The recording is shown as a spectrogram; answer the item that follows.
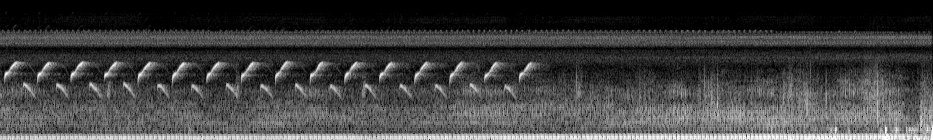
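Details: Northern Cardinal, a bright red male, on a late-summer rail trail in Gypsum Mine Tract, Haldimand, Ontario, sings an unusually long run of about fifteen clear, down-slurred whistles over five seconds, above a steady low rumble.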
